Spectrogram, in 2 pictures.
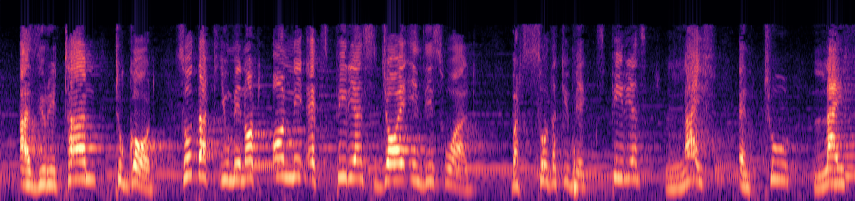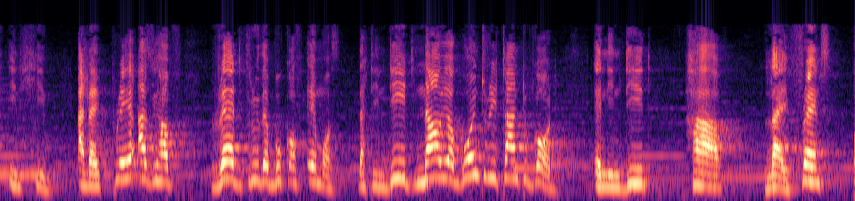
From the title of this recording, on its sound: Live sermon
